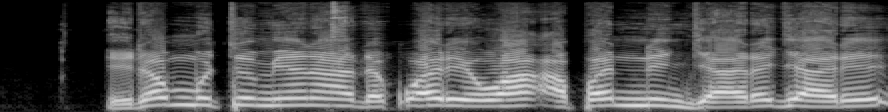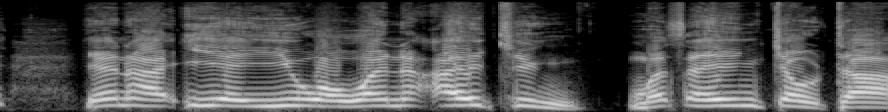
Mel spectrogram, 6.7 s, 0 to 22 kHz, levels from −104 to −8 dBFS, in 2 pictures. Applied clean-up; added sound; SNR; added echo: neural mask model DeepFilterNet 3.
